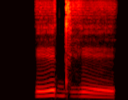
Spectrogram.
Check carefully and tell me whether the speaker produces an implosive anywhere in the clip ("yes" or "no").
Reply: no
